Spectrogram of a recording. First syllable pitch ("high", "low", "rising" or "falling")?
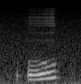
rising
